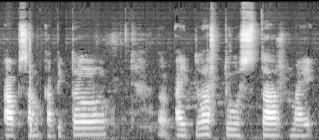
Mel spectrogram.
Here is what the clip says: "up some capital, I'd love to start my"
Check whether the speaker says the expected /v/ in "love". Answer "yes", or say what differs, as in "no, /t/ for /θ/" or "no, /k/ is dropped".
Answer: no, /f/ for /v/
